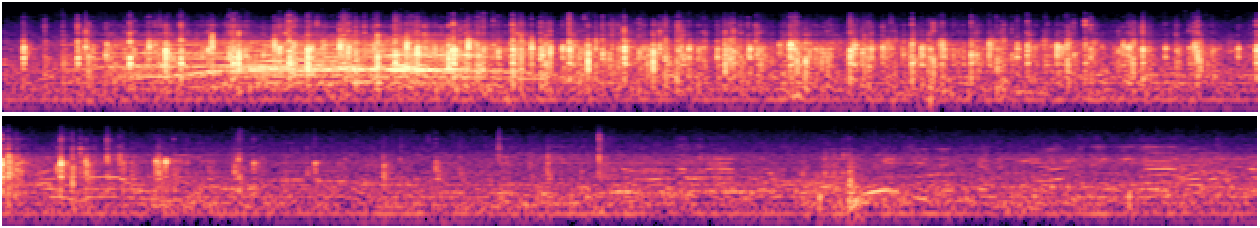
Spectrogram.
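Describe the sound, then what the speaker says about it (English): A crowd at the final day of a local cricket league tournament gives a dense, crackling round of applause for an award winner. It is loudest at first, then thins and fades under a speaker's voice. "A huge round of applause for him"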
